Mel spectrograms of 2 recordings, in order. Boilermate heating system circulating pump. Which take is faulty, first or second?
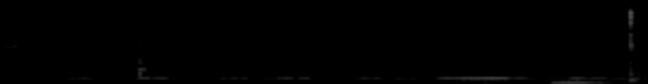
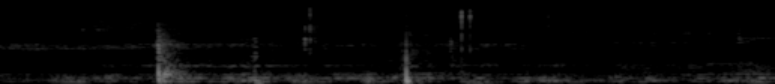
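first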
